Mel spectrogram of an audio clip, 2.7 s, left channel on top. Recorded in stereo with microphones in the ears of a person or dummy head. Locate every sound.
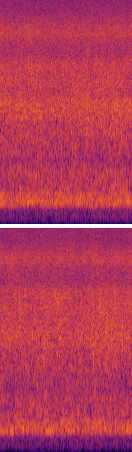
Only background noise.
